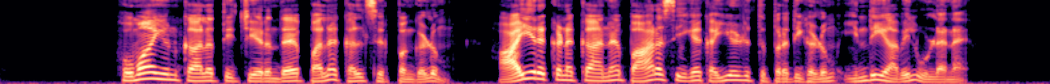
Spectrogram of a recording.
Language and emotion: Tamil, neutral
